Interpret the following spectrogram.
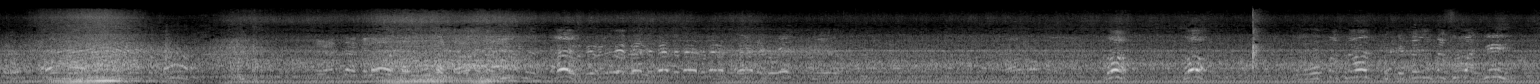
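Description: Jeep Wrangler Rubicon's engine revving twice as the Jeep crawls against a tree root, then running steadily at low revs. Scattered voices and a single sharp click near the end.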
